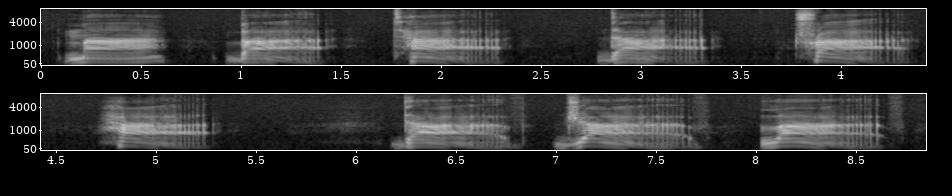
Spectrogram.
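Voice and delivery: Southern drawl, flattened "my" and "tie"; Southern I to A shift. Shown as a demonstration. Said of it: "Practice words for the I to A shift".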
